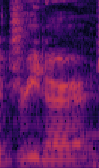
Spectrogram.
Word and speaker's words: Drita: we open the episode with Audrina greeter Oh Drita Drita yeah that's how she pronounces there's I know this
